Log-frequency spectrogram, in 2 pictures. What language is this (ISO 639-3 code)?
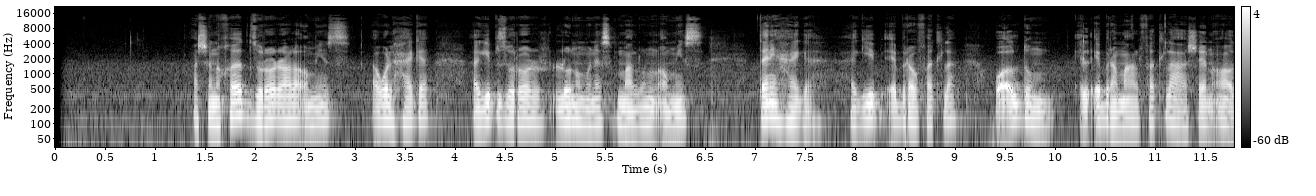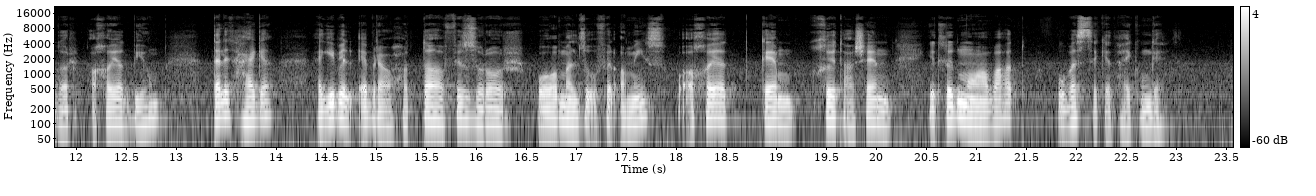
arz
